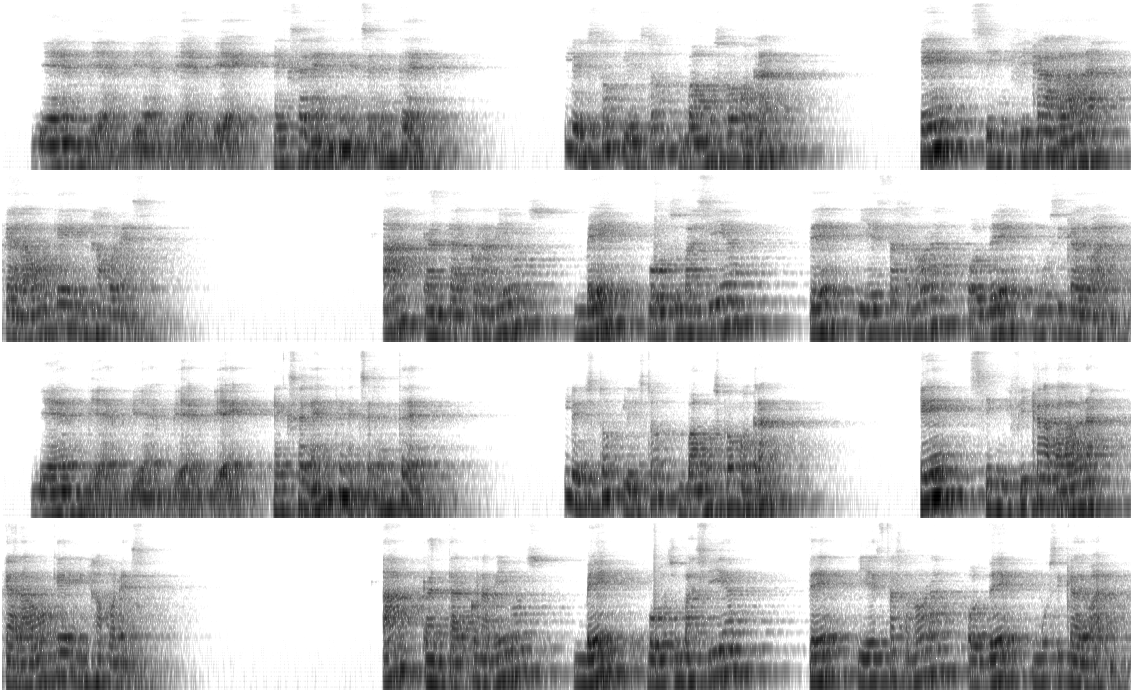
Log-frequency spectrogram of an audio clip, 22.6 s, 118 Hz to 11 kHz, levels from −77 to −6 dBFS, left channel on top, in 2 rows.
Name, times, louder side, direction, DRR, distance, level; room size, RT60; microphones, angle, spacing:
voice 1, 0.3-2.4 2.7-4.2 5.6-7.7 9.2-9.5 9.7-11.0 11.3-12.7 15.1-16.7 17.0-17.4 17.7-18.7 19.4-22.4, right 2 dB, 80° right, -1 dB, 0.5 m, -22 dB
3.9 x 2.2 x 2.5 m, 1.2 s
head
